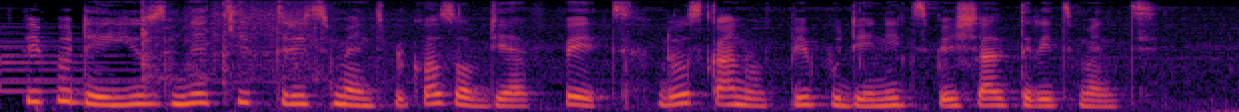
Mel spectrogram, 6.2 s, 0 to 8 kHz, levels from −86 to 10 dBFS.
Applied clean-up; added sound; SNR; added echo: none; Idling / Engine starting / Car + Gong; 19 dB; none.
